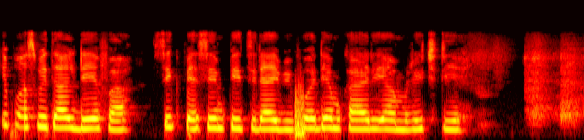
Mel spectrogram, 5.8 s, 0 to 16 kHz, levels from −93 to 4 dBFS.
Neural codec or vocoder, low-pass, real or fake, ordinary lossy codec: none; 7.2 kHz; real; none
